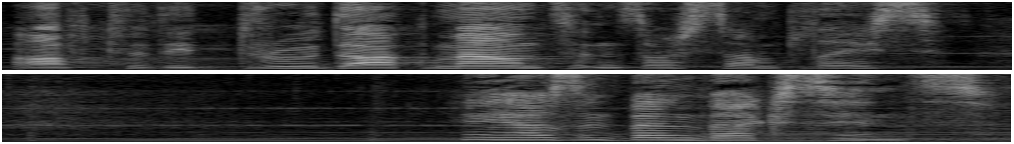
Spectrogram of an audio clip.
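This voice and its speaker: A woman's voice: mid-range voice, animated, unhurried, a bit bright, soft background music. A woman playing a rebellious young princess in a video game, haughty, brash and flippant. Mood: flippant, sardonic. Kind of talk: video game character dialogue.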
